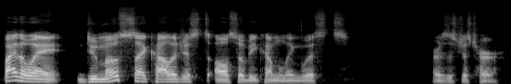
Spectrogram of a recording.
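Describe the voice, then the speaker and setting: A man's voice: lowish voice, expressive, normal speed, a bit bright, no echo. A man co-hosting a podcast, chatting casually and making dry jokes while watching an episode, often laughing. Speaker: podcast co-host. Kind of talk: casual commentary chat.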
